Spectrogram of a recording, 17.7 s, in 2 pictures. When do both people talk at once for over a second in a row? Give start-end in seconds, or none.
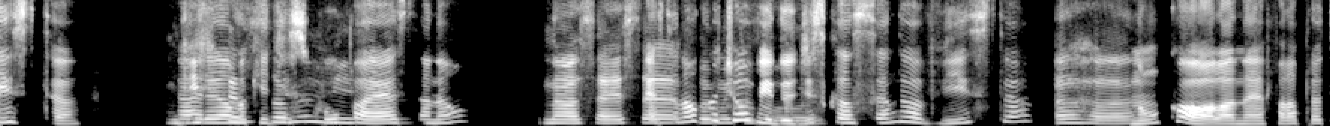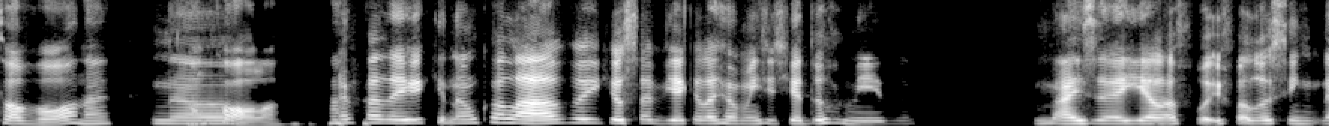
1.2-2.8, 4.3-5.5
